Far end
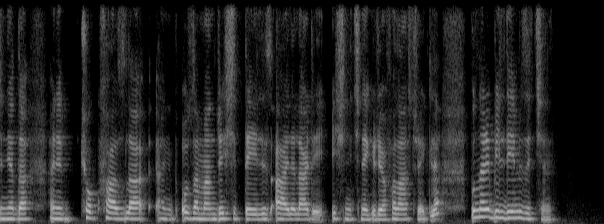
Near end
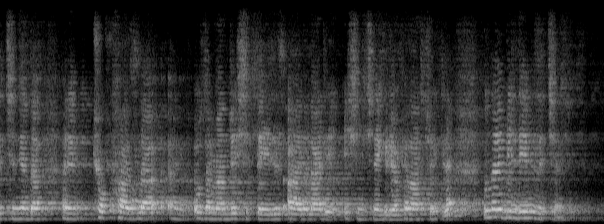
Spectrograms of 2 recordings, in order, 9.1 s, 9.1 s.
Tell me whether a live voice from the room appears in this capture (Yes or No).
No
